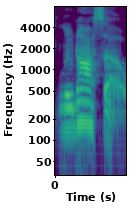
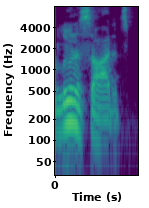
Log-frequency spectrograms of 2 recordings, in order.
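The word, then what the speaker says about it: Lughnasadh: And our Leo symbolism and Leo vibes are very much in league with our next up Sabbath, which is Lunasa or Lunasad. I've heard it pronounced both ways.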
